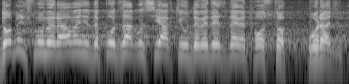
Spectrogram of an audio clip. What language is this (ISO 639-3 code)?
srp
